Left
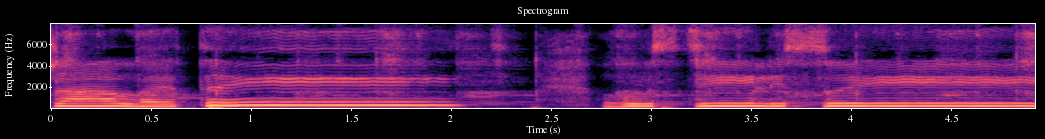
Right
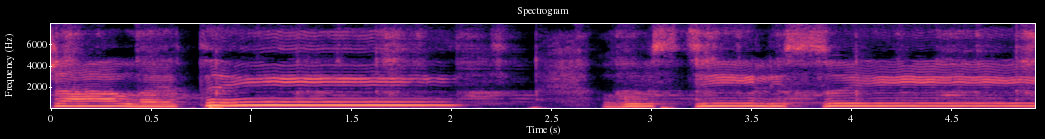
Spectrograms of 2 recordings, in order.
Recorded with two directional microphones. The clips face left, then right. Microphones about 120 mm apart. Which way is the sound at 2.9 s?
45° left (ahead or behind).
